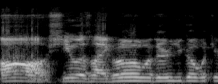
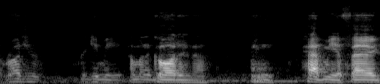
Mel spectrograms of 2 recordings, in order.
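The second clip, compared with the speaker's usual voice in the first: imitated whisper, lower; 4 semitones lower than usual. Retelling how a coworker walks by and speaks to him, imitating a whisper. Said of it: "He'll walk by and he'll whisper".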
